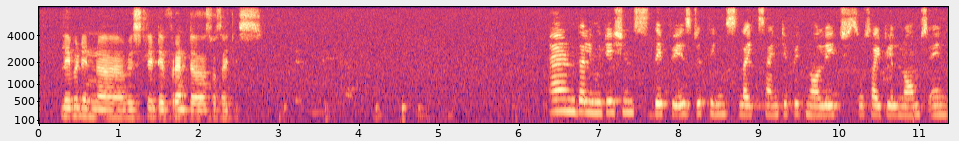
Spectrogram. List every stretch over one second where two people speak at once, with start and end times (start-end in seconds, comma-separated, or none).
none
